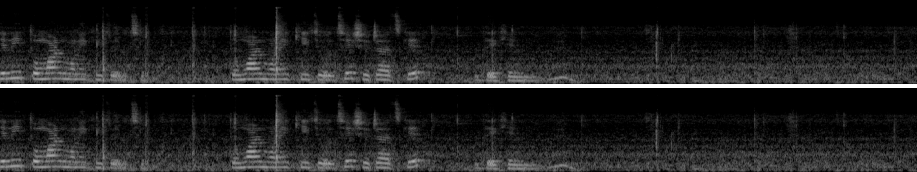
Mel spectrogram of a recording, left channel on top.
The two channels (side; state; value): both; identical; correlation 1.00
